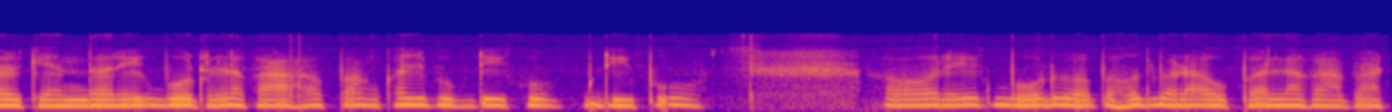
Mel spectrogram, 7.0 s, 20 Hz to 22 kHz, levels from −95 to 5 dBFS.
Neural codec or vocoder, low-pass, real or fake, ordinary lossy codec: none; 7.2 kHz; real; none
